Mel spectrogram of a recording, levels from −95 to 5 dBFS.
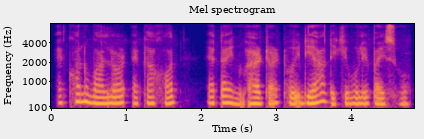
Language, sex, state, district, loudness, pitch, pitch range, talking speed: Assamese, female, Assam, Kamrup Metropolitan, -16 LUFS, 220 Hz, 205-235 Hz, 110 wpm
